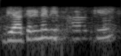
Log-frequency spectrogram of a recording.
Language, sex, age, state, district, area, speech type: Sanskrit, female, 18-30, Kerala, Palakkad, rural, conversation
